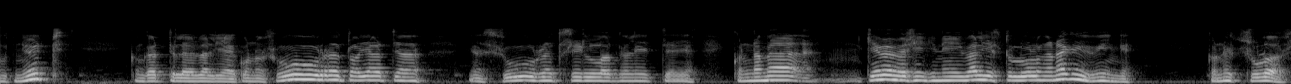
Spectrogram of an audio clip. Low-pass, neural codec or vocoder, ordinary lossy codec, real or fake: 5.4 kHz; none; none; real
